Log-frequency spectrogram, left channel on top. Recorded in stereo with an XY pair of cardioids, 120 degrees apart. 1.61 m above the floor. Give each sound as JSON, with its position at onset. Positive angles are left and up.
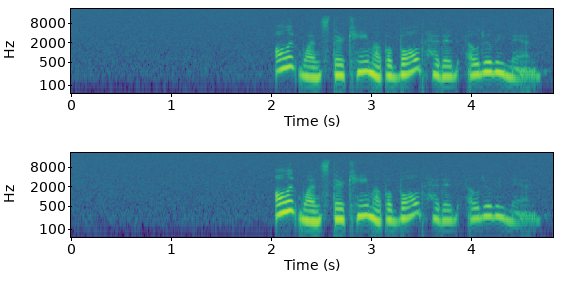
{"t": 2.0, "sound": "a woman speaking", "azimuth_deg": -30}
